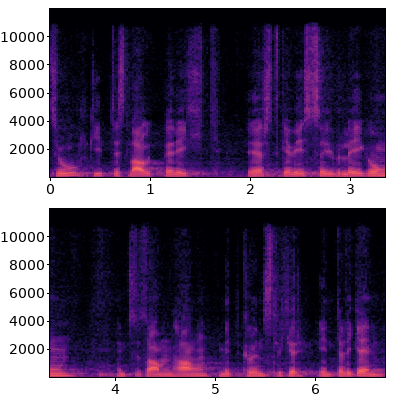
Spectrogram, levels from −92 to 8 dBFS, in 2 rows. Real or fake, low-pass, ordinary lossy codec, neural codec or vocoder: fake; 10.8 kHz; AAC, 64 kbps; autoencoder, 48 kHz, 128 numbers a frame, DAC-VAE, trained on Japanese speech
